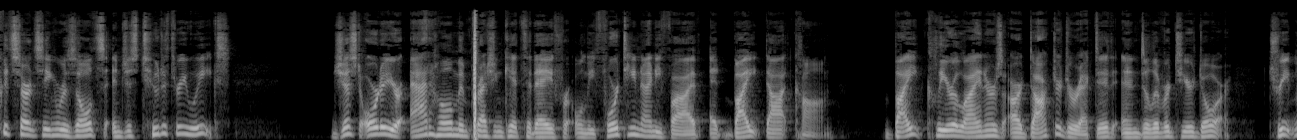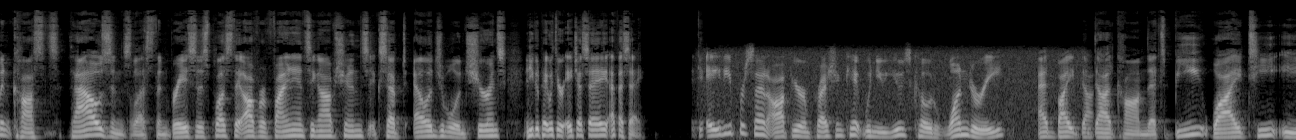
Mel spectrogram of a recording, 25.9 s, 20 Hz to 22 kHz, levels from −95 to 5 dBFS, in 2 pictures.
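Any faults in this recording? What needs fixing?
Between 4.72 and 4.77 s, right after "order your at home", a brief puff of hiss swells up and the speech drops into a tiny hole of near silence, roughly 9 ms long, before it comes back on "kit today for only". That is a wireless microphone squelch dropout: the analogue FM link faded enough that the receiver's squelch briefly muted its output. Keep the receiver antennas in clear line of sight and close to the transmitter, with fresh batteries and a clean frequency.

From 17.81 to 19.69 s, just after "financing options accept eligible", the delivery suddenly lurches forward to about 1.79 times normal pace while the pitch stays put, and the speech turns rushed. This is a time-stretched section, likely software squeezing the passage to fit a slot by dropping short slices of audio while preserving pitch. Trim pauses or re-record to length rather than compressing a passage that hard.

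From 19.88 to 23.90 s, the sound loses its treble, a layer of hiss appears about 25 dB below the speech, and the level dips by about 1 dB. Both transitions are smooth cross-fades of about 119 ms. That is digital radio blending to analogue: the receiver lost its digital stream and faded over to the station's AM broadcast, then back. Capture the feed from a source with a solid digital signal, or disable analogue blending on the receiver.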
